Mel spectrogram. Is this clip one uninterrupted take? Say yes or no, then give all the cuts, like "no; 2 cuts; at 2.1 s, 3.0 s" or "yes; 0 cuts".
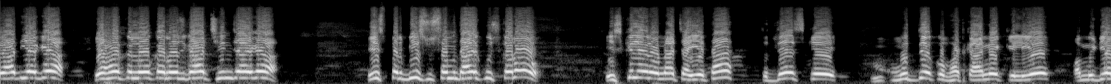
yes; 0 cuts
